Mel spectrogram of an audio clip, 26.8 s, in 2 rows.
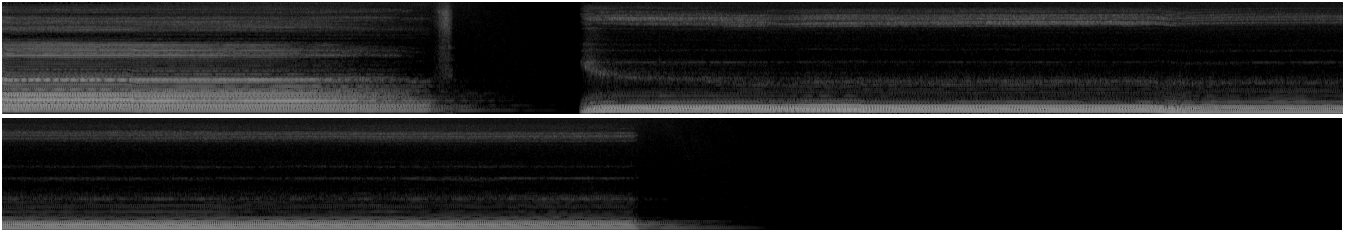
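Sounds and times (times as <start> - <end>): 
bass singing: 0.0 - 4.5, 5.8 - 19.8.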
